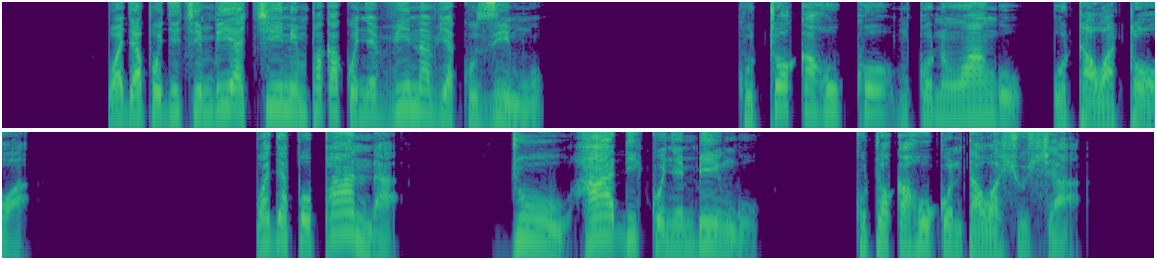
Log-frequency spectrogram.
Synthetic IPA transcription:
waʄapɔʄit͡ʃimbiat͡ʃinim̩pakakwɛɲɛvinavjakuzimu | kutɔkaɦukɔm̩kɔnɔwaŋɡuː | tawatɔa̰ | waʄapɔpanda̰ | ʄuːhaɗikwɛɲɛmbiŋɡṵ | kutɔkaɦukɔnitawaʃuʃa̰

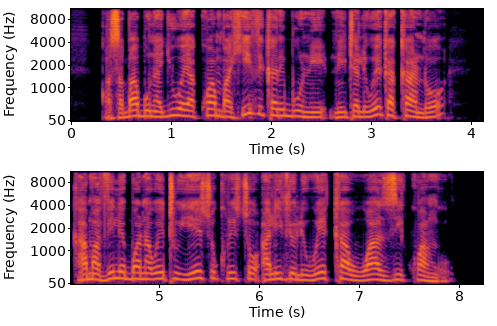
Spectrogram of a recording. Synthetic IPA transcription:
kwa̰saɓaɓunaʄuajakwambahivikaɾiɓuninitaliwɛkakandɔ | kʰamavilɛɓwanawɛtujɛsukɾistɔʔalivjɔliwɛkʰawazikwaŋɡṵ

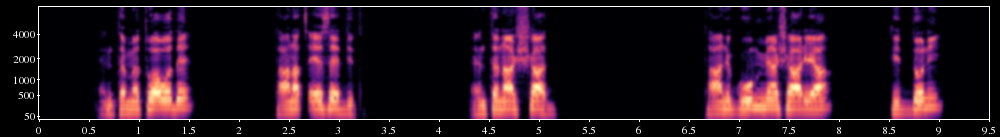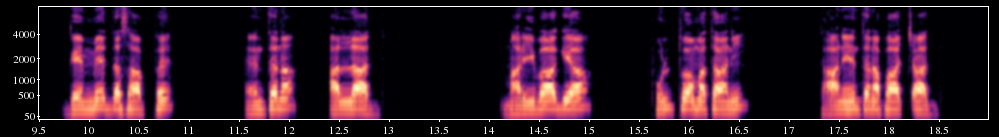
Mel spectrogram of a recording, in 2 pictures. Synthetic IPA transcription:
hɪ̰nt̪ːɛmɛt̪ʊwaːwɔd̪ɛ | t̪aːnɐt͡sʼe̞ːs̬e̞ːd̪ːɪt̪ɐ̥ | hɪ̰nt̪ːɛnɐːʃːaːd̪ːɪ̥ | t̪a̰ːnɪɡuːmːɪjaːʃaːɾɪjaː | ɡ̥ɪd̪ːɔnɪ | ɡemːe̞ːd̪ːɐs̬aːpːɛ | hɪnt̪ːɛnɐ | ɐlːaːd̪ːɪ̥ | mɐɾiːbaːɡɪjaː | pʊlt̪ːʊwaːmɐt̪aːn | t̪a̰ːnɪhɪnt̪ːɛnɐpaːt͡ʃʼːaːd̪ːɪ̥

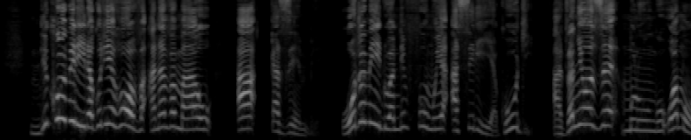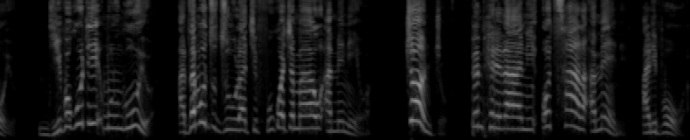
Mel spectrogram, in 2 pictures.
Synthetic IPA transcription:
ndikʰulupiɾiɾak̬utijɛɦɔvaʔanaɱvamawu | akazɛːmbɛ̰ | wɔtumiɗwandiɱfumujaʔasiɾija̰kut̬i | ad͡zaɲɔzɛmuluŋɡuwamɔ̰ːjɔ̰ | ndip̬ɔk̬utimuluŋɡujɔ̰ | ad͡zamud͡zud͡zulat͡ʃifukwat͡ʃamawuʔamɛnɛ̰ːwa̰ | t͡ʃɔnt͡ʃɔ̥ | pɛmpʰɛɾɛɾaniɔt͡sʰalaʔamɛnɛ̰ | alip̬ɔːwa̰

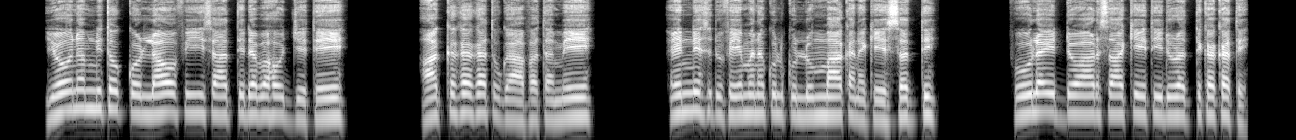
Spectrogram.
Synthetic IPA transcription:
jo̞ːnɐmnɪt̪ɔkːɔlːaːɔfiːɪsaːt̪ːɪd̪ɐbɐɦɔd͡ʒːɛt̪e̞ː | ʔɐkːɐkɐkɐt̪ʊɡaːfɐt̪ɐme̞ː | ʔɪnːɪs̬ᶑʊfe̞ːmɐnɐkʼʊlkʼʊlːʊmːaːkɐnɐke̞ːsːɐt̪ːɪ | fuːlɐɪd̪ːoːɐɾsaːke̞ːt̪iːd̪ʊɾɐt̪ːɪkɐkɐt̪ɛ

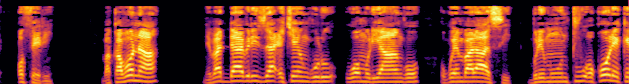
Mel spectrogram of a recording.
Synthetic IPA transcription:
ofe̞̰ɾḭ | βakaβo̞na | neβadːaːβiɾizae̞ce̞ːŋɡuluwo̞ːmuljaːŋɡo̞ː | ɡwe̞ːmbalaːsi | βulimuːntuo̞ko̞ːle̞ke

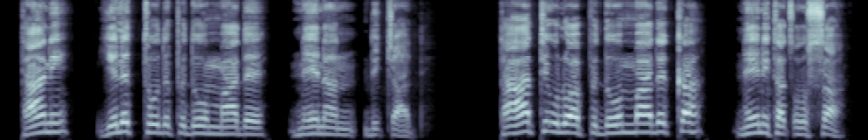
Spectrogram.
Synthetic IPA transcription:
t̪aːnɪ | jɛlɛt̪ːo̞ːd̪ɛpːɛd̪o̞ːmːaːd̪ɛ | neːnɐnd̪ɪt͡ʃʼːaːd̪ɛ̥ | t̪ɐaːt̪ːɪʊlʊwaːpːɛd̪o̞ːmːaːd̪ɛkːɐ | ne̞ːnɪt̪ɐt͡sʼo̞ːsːaː

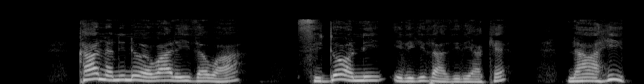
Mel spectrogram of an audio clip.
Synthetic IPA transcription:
kaːnaninewɛwaɾeiðɛwa | sidɔnieɾiɣiðaðiɾeakɛ | naɦi

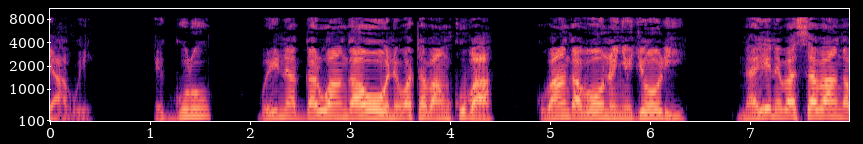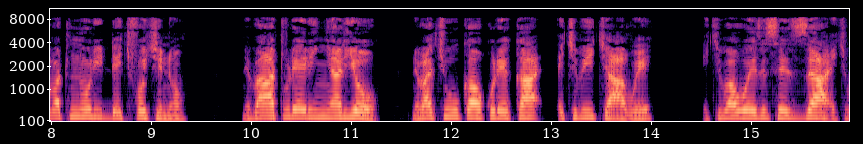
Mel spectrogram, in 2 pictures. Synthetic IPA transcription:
a̰ːβwḛ | eɡːulu | βwelinaɡːalwaːŋɡawo̞ne̞wataβaŋkuβa | kuβaːŋɡaβo̞ːne̞ɲo̞ɟo̞li | naje̞ne̞βasaβaŋɡaβatunuːlidːe̞ːci̥fo̞cino̞ | ne̞βatule̞ːɾiɲːaljo̞ | ne̞βacuːkao̞kule̞kae̞ciβicaːβwe̞ː | ciβawe̞ːze̞se̞zaeci

